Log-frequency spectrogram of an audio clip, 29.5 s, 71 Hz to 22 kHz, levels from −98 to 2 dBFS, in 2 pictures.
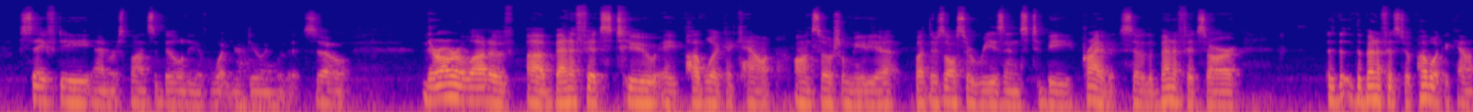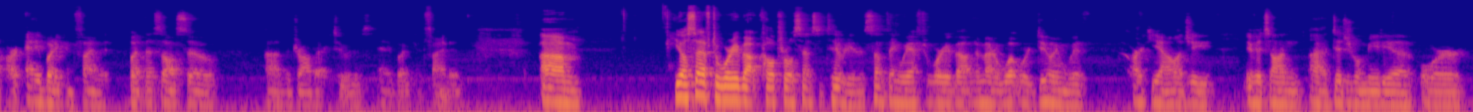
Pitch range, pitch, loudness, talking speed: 100-120 Hz, 110 Hz, -36 LUFS, 180 wpm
